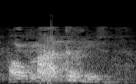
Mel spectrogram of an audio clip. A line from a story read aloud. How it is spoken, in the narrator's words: He growled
